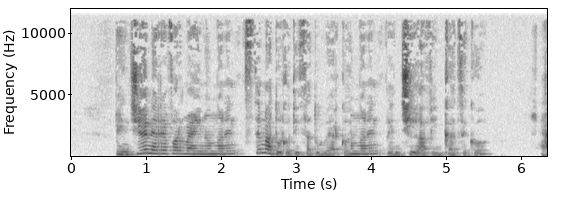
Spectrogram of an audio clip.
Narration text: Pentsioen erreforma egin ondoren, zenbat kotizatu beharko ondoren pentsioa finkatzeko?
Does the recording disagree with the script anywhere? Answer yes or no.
no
